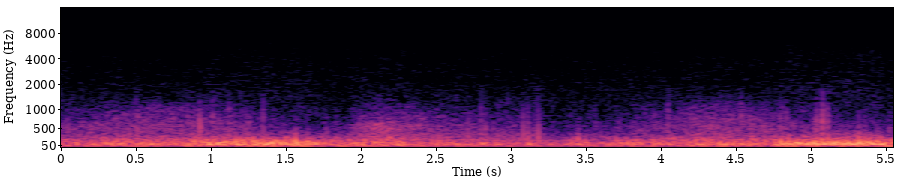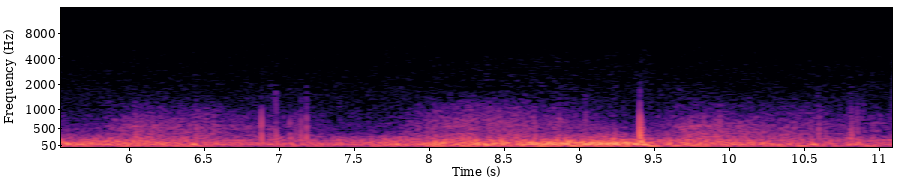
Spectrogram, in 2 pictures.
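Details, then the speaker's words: Loud, high-pitched, hollow, pipe-like bronchial breath sounds, expiration louder and longer than inspiration, with a distinct pause between phases; normally heard only over the manubrium. "these characteristically loud high-pitched bronchial breath sounds resemble the sound of air blowing through a hollow pipe their expiratory phase is louder and longer than their inspiratory phase"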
